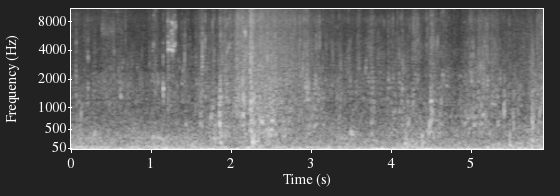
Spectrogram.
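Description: Water splashing as a hooked bull redfish thrashes at the surface, over a steady low rumble of wind on the microphone, with the splashing strongest about two seconds in.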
